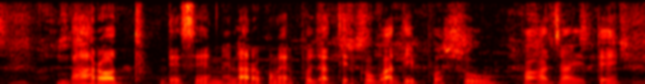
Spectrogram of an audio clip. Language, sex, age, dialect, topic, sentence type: Bengali, male, 60-100, Western, agriculture, statement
